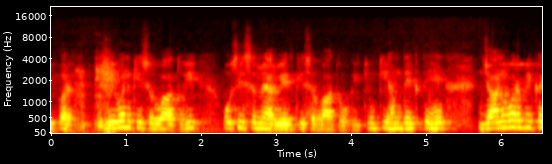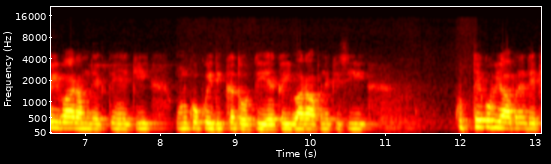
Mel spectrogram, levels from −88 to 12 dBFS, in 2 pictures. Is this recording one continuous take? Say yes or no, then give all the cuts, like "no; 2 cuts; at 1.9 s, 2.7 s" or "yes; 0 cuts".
yes; 0 cuts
